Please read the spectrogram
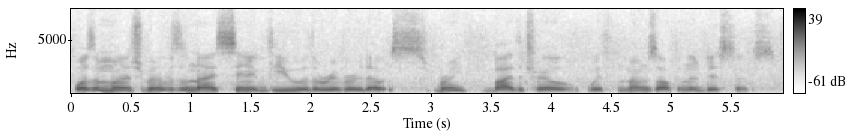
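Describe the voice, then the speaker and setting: Teenage male hiker, acted by a man, slightly low voice, reflective, halting, earnest, found-footage audio diary, faint outdoor ambience. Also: lively intonation, a little mellow, poor audio. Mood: calm, reflective. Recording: outdoor tape log with nature noise.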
